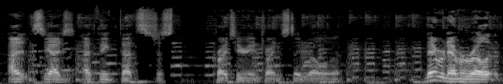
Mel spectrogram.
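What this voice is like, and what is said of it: Imitates another person's voice. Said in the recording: “doing an impression of Dave, a.k.a. Hey, Bobby! Here's a clip of that impression.”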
